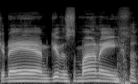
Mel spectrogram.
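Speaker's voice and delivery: put-on broad Australian accent, commanding tone. Retelling robbers who barged in shouting their demands: yelling in broad australian accent. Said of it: "started yelling in broad Australian accents".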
